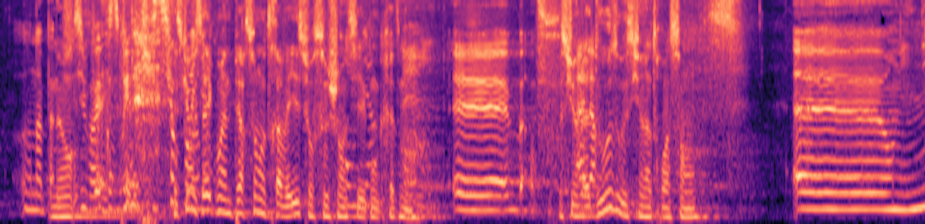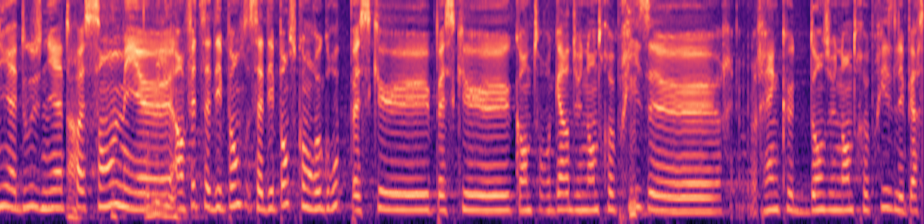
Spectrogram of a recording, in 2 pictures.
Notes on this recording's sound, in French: En direct du nouveau chapiteau permanent Le Plongeoir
